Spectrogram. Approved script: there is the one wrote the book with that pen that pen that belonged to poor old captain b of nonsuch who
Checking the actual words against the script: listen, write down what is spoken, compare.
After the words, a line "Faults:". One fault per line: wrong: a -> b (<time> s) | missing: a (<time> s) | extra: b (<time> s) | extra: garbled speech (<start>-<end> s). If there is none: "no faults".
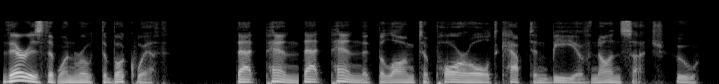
there is the one wrote the book with that pen that pen that belonged to poor old captain b of nonsuch who
Faults:
no faults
